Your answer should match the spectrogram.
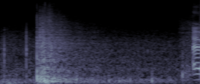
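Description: A firework going off about a third of a second in: one sharp bang that dies away over about a second.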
